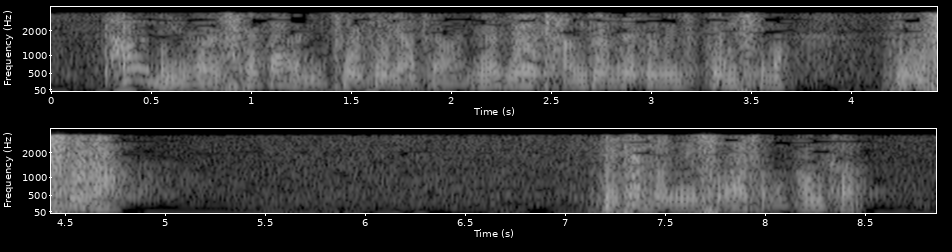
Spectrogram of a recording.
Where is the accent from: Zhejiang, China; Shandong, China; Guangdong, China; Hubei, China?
Hubei, China; Wuhan; 有的时候像想到我这是湖北人，你知道吗？我是武汉人啊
